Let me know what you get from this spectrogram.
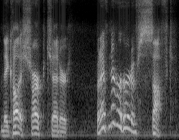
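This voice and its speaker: A man's voice: a little high, wildly swooping pitch, a little slow, a bit bright, slightly rough. A man hosting a live stream, rambling casually and making cheesy jokes to his viewers. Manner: rambling, jokey, punning.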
